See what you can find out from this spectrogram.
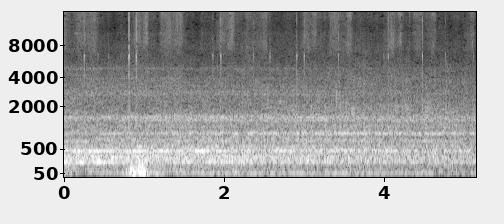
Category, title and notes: Soundscapes > Urban
Audio of tram passing by. Location is Tampere, Hervanta. Recorded in winter 2025. No snow, wet roads, not windy. Recorded with iPhone 13 mini, using in-built voice memo app.
tampere, tram, vehicle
